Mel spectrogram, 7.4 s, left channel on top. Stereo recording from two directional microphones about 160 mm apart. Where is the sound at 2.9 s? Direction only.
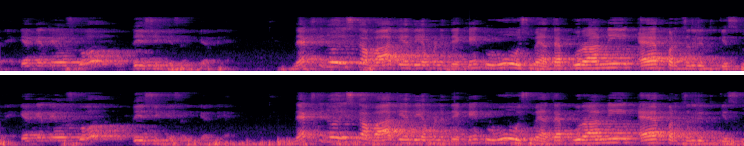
15° right (ahead or behind).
